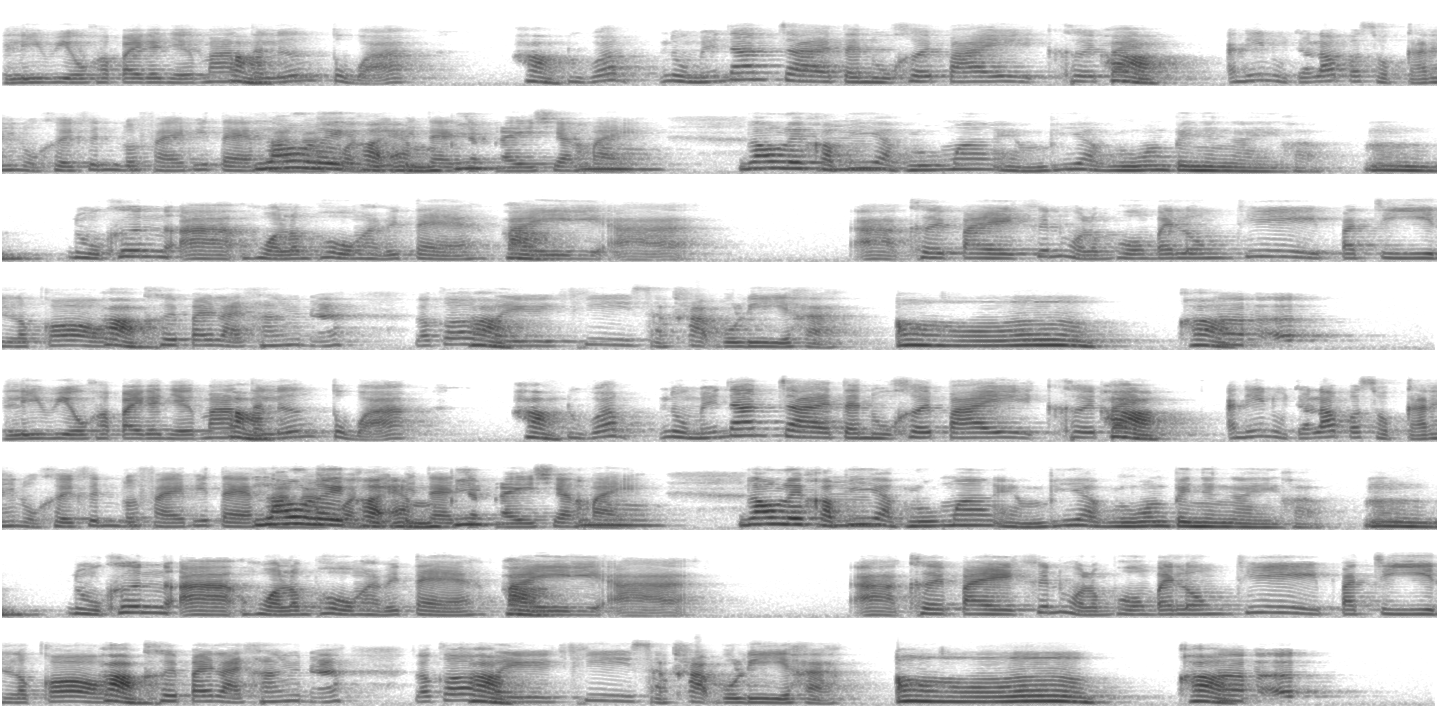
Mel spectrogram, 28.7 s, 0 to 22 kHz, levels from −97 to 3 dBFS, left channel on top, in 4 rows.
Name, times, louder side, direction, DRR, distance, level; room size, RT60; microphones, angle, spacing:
voice 1, 0.0-2.0 2.8-5.7 6.1-10.4 10.7-10.9 11.2-11.6 14.7-17.8 18.6-25.7 27.6-28.0, right 4 dB, 35° right, 0.8 m, -35 dB
voice 2, 8.4-9.6 10.0-10.5 10.9-14.5 16.9-17.1 22.0-22.3 23.9-24.1 26.0-27.1 27.4-27.7, right 4 dB, 75° right, 0.7 m, -28 dB
9.9 x 9.0 x 8.4 m
head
